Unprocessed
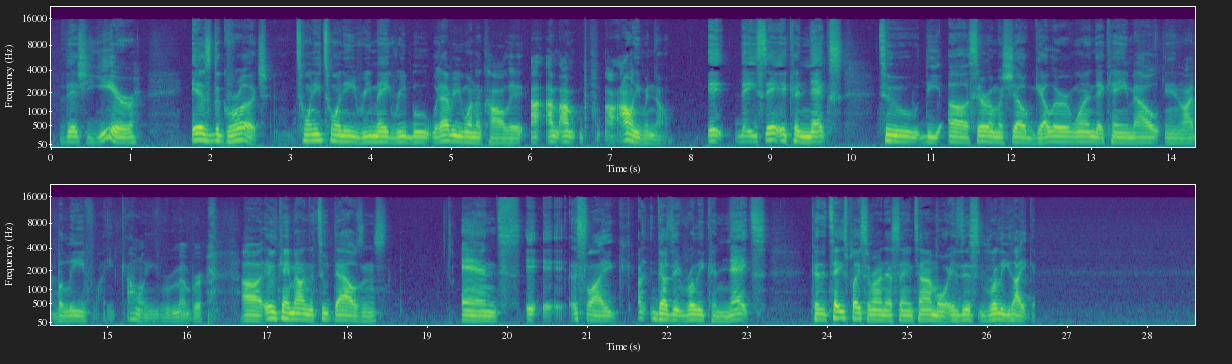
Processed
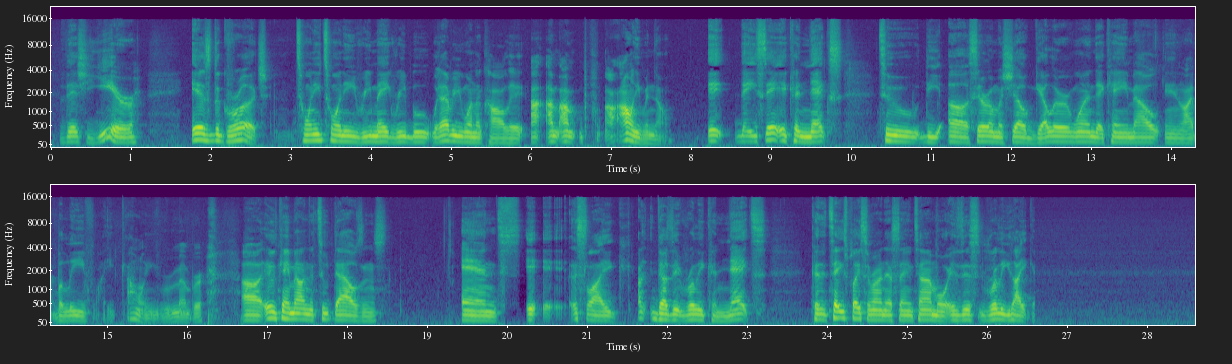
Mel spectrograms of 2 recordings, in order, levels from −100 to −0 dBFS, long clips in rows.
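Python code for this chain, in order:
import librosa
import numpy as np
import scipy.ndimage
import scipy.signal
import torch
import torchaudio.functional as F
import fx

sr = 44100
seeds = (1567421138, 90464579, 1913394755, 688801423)

y = fx.band_widen(x, sr, depth_pct=70, at=(19.96, 20.71))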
